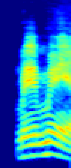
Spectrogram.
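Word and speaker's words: 妹妹: adik，妹妹啊，妹妹，妹妹， Mei ya. Mei. Jadi huruf pertama dibaca sesuai nadanya, huruf kedua dibaca nada 5 ya.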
